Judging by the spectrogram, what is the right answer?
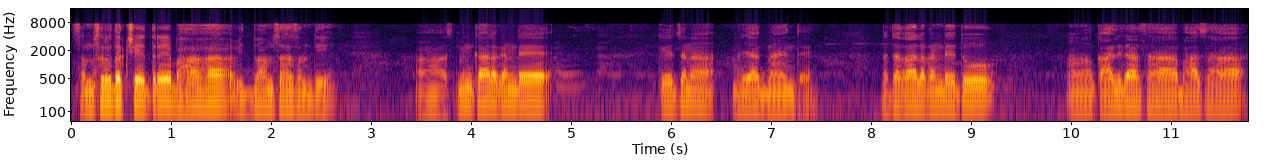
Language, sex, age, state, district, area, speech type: Sanskrit, male, 18-30, Karnataka, Bangalore Rural, urban, spontaneous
